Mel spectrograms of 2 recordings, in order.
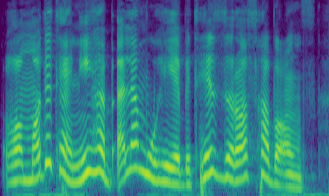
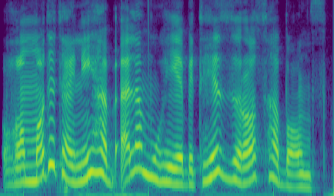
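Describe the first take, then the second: No difference in how they are said.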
